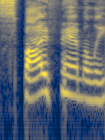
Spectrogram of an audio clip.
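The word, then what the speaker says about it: Spy × Family: internet it is pronounced spy family you don't have to say the X you sound like an idiot when you do it Hunter x Hunter yeah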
